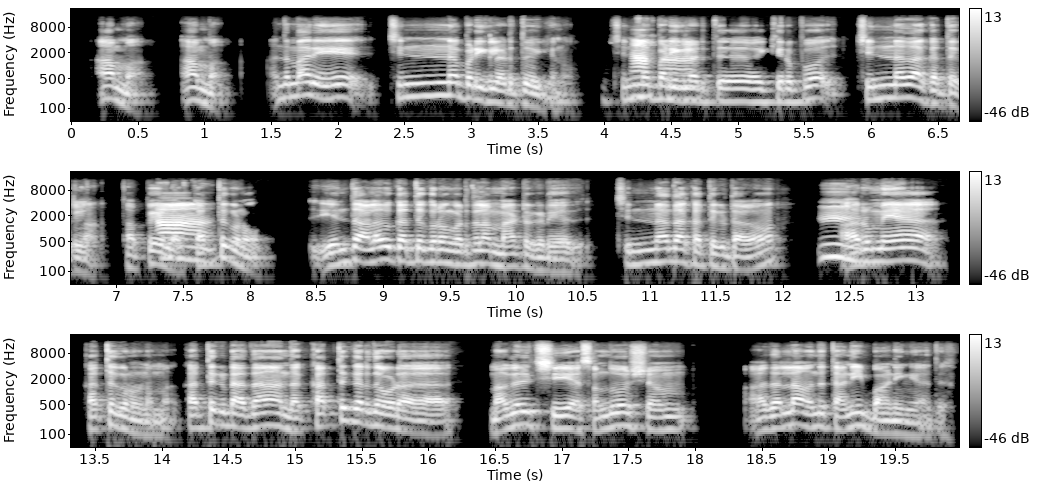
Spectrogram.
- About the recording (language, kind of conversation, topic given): Tamil, podcast, உங்களுக்குப் பிடித்த ஒரு கலைஞர் உங்களை எப்படித் தூண்டுகிறார்?
- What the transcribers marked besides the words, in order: in English: "மேட்டர்"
